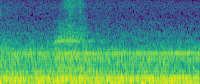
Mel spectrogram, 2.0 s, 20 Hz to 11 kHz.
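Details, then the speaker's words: Newair 48-quart portable refrigerator/freezer with an LG compressor, just plugged in with both compartments at 71 degrees: a faint, steady low hum with a light high tone and no knocks, very quiet normal running. A smoker buzzes in the background. "You can hear it running, but it's very quiet. It's not loud like some things would be. This has an LG compressor in it."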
